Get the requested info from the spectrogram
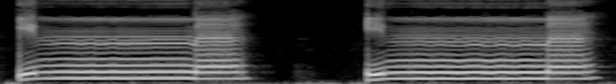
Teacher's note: ditahan dengungannya dua harakat hukum tajwidnya gunah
